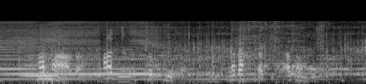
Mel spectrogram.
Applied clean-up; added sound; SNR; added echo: none; Domestic sounds, home sounds; 0 dB; none.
